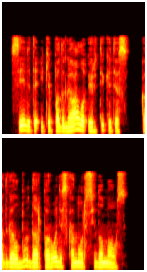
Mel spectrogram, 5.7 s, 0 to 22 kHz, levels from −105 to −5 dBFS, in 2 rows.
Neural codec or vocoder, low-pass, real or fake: codec, 16 kHz, 16 kbps, FreqCodec, larger model; 7.2 kHz; fake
